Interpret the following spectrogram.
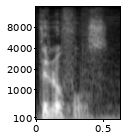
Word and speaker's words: ctenophores: It's very dispersed for cnidarians and for ctenophores. Yes, the C is silent.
